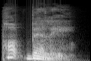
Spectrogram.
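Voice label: "potbelly", British English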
